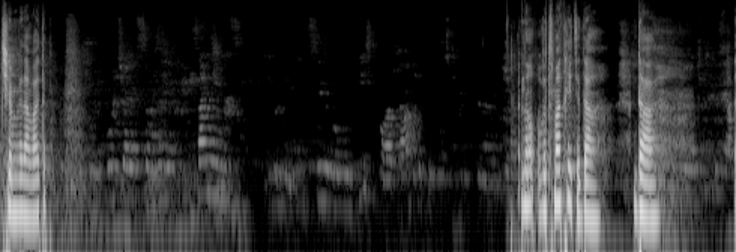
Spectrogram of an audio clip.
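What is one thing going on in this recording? A young woman speaks calmly into a microphone, with pauses.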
